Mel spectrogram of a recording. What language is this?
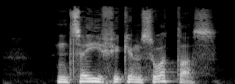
Kabyle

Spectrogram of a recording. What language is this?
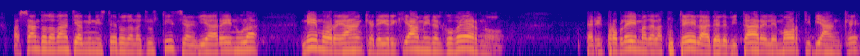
Italian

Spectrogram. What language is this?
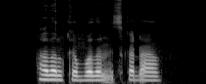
Somali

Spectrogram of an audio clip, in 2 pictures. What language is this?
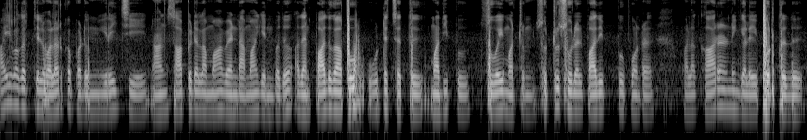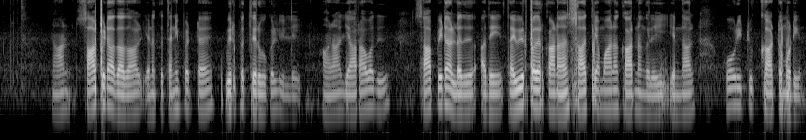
Kota (India)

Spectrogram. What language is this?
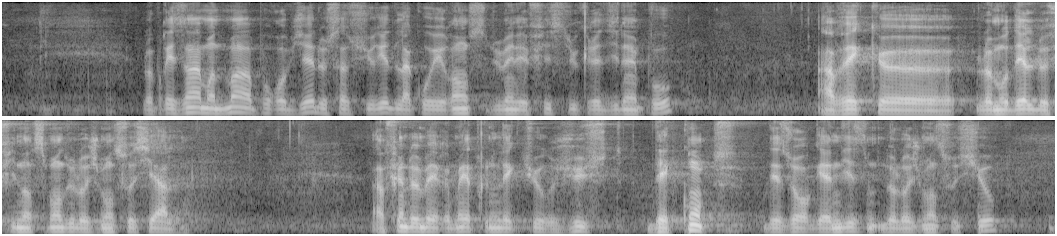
French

